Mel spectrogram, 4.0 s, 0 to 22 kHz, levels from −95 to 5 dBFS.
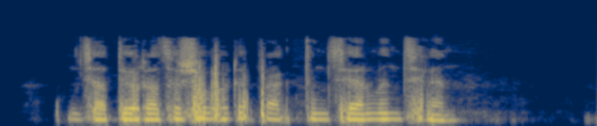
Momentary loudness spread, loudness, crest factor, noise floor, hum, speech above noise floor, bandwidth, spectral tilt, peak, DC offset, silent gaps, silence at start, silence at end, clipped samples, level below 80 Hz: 8 LU; -18 LUFS; 18 dB; -65 dBFS; none; 49 dB; 7.6 kHz; -7 dB/octave; -2 dBFS; under 0.1%; none; 0.45 s; 0.9 s; under 0.1%; -48 dBFS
